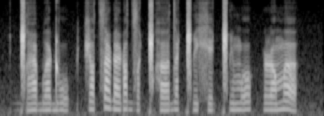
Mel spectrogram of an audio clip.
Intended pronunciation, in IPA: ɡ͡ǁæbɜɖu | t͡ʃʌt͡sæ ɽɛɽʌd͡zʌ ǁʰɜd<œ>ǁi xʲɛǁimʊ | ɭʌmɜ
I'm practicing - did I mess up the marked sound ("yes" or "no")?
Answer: yes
